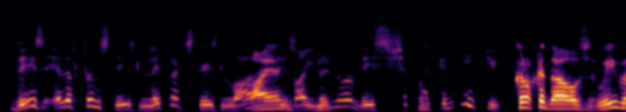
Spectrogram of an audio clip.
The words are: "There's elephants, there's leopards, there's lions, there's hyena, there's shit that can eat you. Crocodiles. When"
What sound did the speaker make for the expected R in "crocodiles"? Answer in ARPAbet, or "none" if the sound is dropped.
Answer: R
